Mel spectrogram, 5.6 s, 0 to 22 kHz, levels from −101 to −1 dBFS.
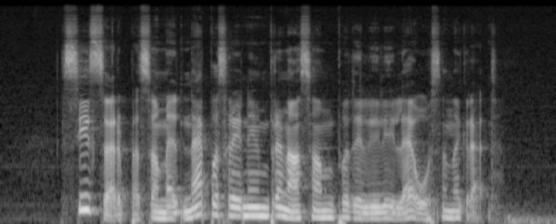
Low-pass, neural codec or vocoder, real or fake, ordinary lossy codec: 19.8 kHz; none; real; none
